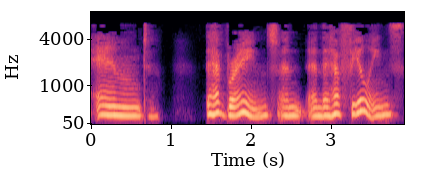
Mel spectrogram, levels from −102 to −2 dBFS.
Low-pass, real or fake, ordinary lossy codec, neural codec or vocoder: 7.2 kHz; fake; MP3, 24 kbps; codec, 24 kHz, 0.5 kbps, DualCodec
